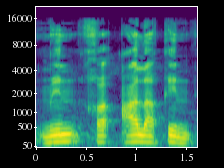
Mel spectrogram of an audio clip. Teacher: নুন সাকিনের পর আইন এসেছে, এই জন্য এজহার হয়ে গেছে, এই জন্য ইখফা হয়নি। মিন এজহার স্পষ্ট হয়েছে। আলাকিন, আলাকিন আমরা ওয়াকফ করার জন্য এই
